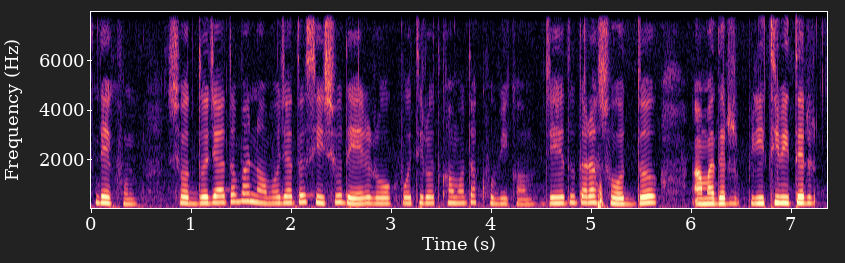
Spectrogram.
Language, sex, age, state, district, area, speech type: Bengali, female, 18-30, West Bengal, North 24 Parganas, urban, spontaneous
